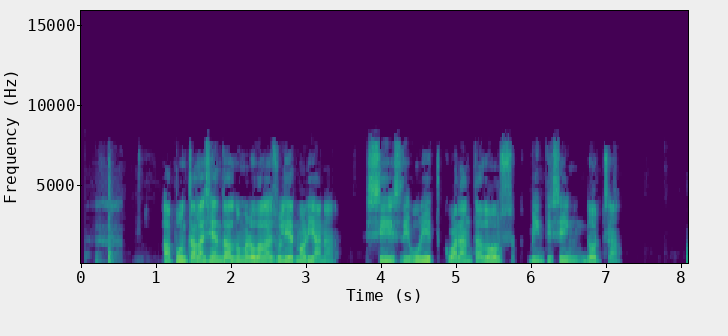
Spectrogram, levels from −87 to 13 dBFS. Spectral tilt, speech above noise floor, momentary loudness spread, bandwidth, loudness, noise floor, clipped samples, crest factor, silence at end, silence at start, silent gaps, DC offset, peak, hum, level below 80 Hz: -4 dB/octave; 65 dB; 15 LU; 8.2 kHz; -16 LUFS; -81 dBFS; under 0.1%; 16 dB; 0.95 s; 0.2 s; none; under 0.1%; 0 dBFS; none; -58 dBFS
